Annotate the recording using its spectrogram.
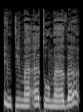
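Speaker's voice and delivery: high-pitched incredulous question; exclaiming. A narrator's reading. Sonia scoffs at Adham's accusation, incredulous cry. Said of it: "هتفت".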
